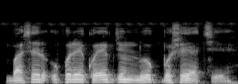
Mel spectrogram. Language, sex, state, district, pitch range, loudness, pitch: Bengali, male, Assam, Hailakandi, 95-110 Hz, -15 LUFS, 105 Hz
